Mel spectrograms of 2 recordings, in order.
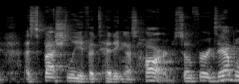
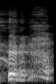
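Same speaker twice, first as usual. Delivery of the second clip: a quick burst of real laughter, higher and louder; short laugh; 9 semitones higher, 6 dB louder than usual. Real, not acted. Tarot reader laughing at her own crude toilet analogy. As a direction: laugh at the silly analogy you just made.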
